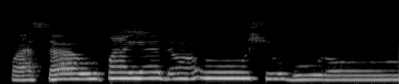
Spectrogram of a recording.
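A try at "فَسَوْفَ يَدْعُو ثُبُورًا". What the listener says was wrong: Sa-nya keluarin ujung lidah. Suburon. Fa nggak ada mat. Fasaufa yad. Suburon.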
